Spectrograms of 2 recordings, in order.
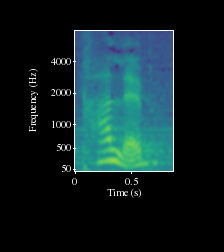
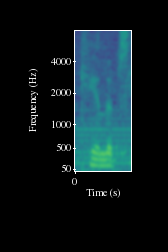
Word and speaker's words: Caleb: But Caleb, however, rhymes with Leb in Hebrew. And Leb in Hebrew means heart.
